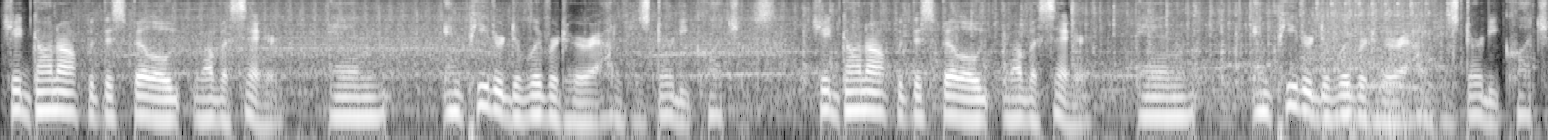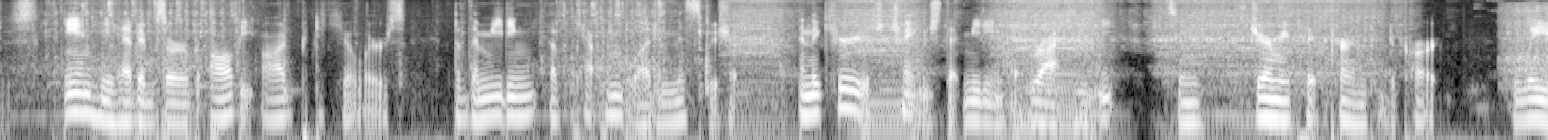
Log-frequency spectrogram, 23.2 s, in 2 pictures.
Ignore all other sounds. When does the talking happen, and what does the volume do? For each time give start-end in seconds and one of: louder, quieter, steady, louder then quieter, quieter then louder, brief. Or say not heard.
0.0-23.1 steady.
